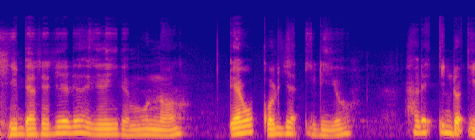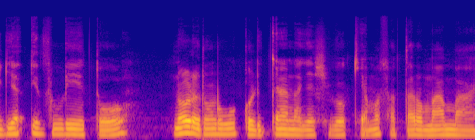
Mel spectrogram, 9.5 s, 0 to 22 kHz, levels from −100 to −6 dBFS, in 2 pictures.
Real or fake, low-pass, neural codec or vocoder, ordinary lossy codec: fake; 14.4 kHz; codec, 32 kHz, 1.9 kbps, SNAC; none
